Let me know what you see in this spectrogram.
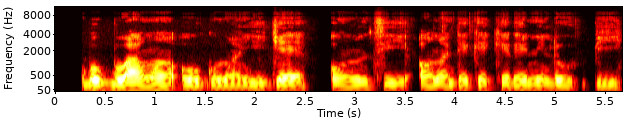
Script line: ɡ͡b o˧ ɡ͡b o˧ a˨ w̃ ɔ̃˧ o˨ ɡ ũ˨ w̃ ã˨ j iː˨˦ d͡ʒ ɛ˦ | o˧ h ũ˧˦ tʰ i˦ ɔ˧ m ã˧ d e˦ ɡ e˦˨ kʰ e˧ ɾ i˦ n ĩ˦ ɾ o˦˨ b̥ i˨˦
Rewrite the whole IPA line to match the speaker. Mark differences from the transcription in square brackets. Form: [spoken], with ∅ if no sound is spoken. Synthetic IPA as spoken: ɡ͡b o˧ ɡ͡b o˧ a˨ w̃ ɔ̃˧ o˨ ɡ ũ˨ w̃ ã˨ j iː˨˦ d͡ʒ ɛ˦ | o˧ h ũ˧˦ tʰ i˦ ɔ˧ m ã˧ d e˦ [k] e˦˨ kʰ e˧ ɾ [e˦] n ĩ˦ [l] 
